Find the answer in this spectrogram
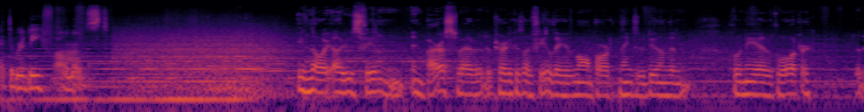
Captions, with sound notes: The relief almost. (engine humming) (tense music) - Even though I was feeling embarrassed about it apparently 'cause I feel they have more important things to be doing than pulling me out of the water.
